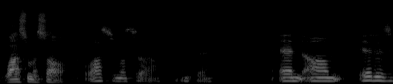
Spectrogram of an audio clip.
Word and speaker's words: Wassamassaw: Wassamassaw? Wassamassaw.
